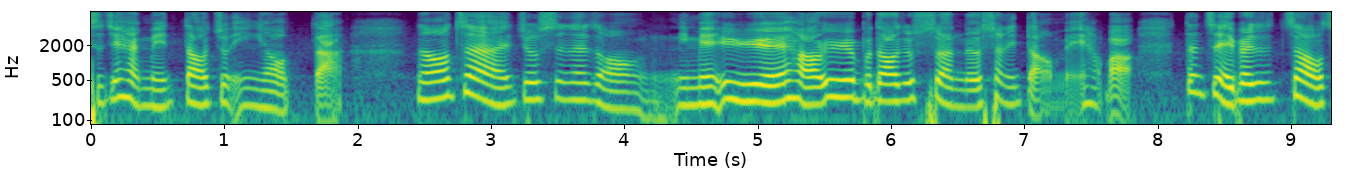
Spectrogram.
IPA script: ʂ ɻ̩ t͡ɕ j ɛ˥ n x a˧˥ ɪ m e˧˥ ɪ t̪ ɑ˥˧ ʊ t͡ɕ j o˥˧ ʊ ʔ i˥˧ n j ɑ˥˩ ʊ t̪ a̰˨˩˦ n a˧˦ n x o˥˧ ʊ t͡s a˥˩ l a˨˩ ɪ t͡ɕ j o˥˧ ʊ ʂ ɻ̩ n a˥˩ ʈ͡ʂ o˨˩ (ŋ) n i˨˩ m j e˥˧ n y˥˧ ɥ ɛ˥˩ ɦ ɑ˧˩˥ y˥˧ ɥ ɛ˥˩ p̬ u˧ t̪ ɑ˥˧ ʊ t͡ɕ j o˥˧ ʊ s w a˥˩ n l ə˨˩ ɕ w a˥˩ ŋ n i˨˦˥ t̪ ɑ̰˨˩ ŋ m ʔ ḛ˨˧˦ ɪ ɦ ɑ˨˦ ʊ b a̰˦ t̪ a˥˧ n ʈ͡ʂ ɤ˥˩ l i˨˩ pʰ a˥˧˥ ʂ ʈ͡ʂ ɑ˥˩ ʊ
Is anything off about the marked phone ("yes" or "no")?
no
